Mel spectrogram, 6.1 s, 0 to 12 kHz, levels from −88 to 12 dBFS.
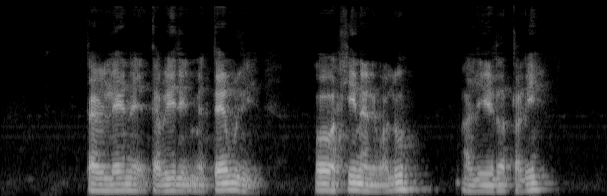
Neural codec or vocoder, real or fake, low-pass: codec, 44.1 kHz, 7.8 kbps, DAC; fake; 10.8 kHz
